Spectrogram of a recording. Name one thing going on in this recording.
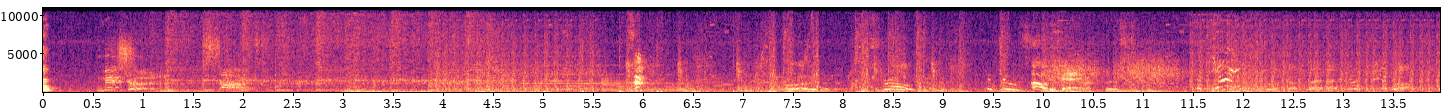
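Gunshots crack in quick bursts amid fiery blasts.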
